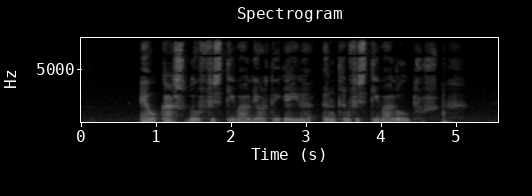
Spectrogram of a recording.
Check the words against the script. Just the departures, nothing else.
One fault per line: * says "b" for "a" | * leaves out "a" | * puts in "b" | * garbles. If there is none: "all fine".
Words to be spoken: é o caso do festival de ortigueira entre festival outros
all fine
